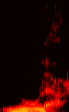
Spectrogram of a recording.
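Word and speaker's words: Müller: Sean, your last name in German is pronounced Muller. Oh, It's like it's not Mu, it's Muller.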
